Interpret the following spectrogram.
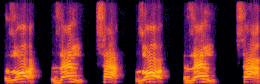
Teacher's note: উপরের দাঁতের আগার সঙ্গে জিহ্বার আগা লাগিয়ে হচ্ছে জোয়া জাল সা, নরম করে উচ্চারণ করতে হবে। জিহ্বার আগা আর উপরের দাঁতের আগা, জিহ্বার আগা আর উপরের দাঁতের আগা একসাথে লাগিয়ে জোয়া জাল সা, জোয়া জাল সা, নরম করে উচ্চারণ করতে হবে।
